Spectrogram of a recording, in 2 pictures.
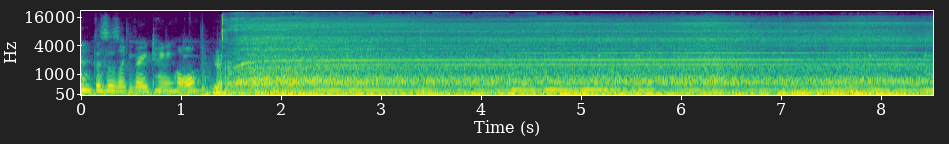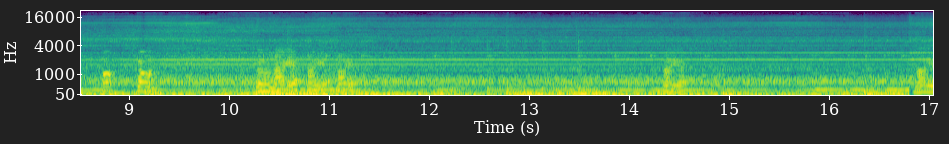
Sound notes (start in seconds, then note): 3.5 heat gun flaring; 3.5 tense music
